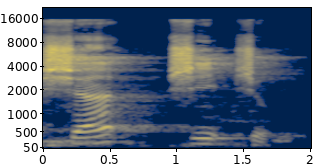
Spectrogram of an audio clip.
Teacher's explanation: syin anginnya tafasyi menyebar di dalam mulut kita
